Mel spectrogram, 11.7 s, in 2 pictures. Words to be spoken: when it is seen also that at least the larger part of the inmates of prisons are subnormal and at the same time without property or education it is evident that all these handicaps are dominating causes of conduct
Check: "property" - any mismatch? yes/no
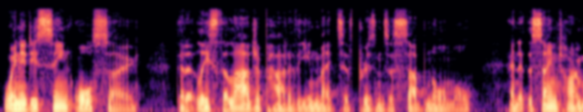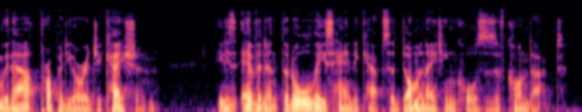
no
